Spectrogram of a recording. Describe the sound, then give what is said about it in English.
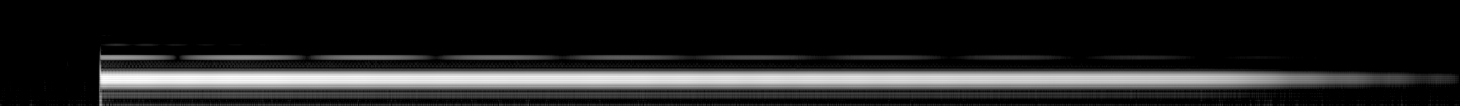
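A single bell is struck once, ringing out with a steady, pure low-mid tone and faint higher overtones, sustaining alone for several seconds before slowly fading. “This time, notice if any thoughts arise while you are trying to listen to the bell.”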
